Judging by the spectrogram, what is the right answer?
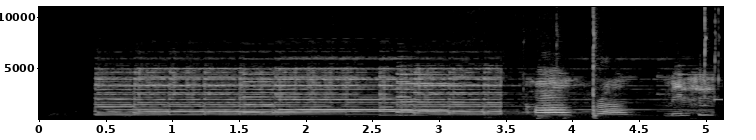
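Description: A phone ringtone for an incoming call repeats a steady electronic melody for about three seconds, then brief speech follows, all fairly quiet indoors.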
